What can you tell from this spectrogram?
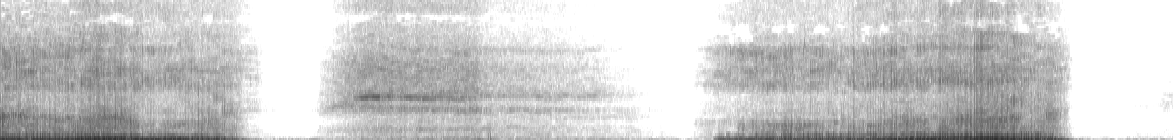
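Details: Boyfriend snoring while asleep, sleepy after a long day: two long, loud, rough snores about two seconds apart, with a softer breath between.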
